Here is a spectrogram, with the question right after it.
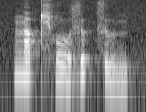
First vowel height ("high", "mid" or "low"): low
